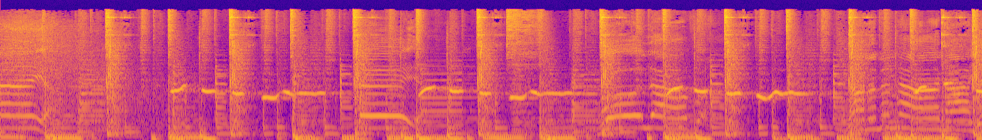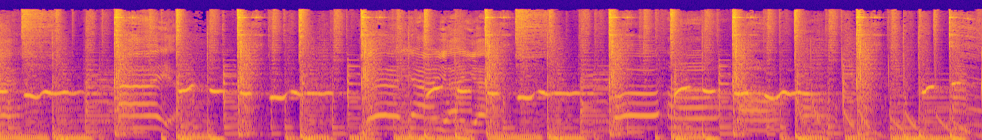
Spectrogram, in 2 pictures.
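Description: A person whistles a lively, sliding melody over a steady, pounding drum beat and deep bass, the tune loud and continuous throughout.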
